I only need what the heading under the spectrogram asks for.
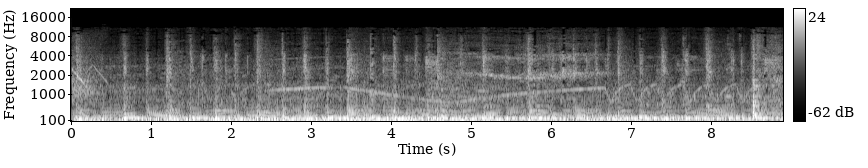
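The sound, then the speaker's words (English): Wailing sirens rise and fall over a dense, driving music track with steady percussion in a mid-1990s wrestling entrance theme song, the siren sweeps running through the whole nine seconds at a loud, upfront level. “They got the sirens.”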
